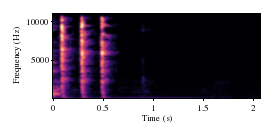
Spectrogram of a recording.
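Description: A hammer tapping a small palette knife to drive a bush out of a moped swing arm held in a bench vise: a few quick, light metal taps in the first half second. A steady low hum runs underneath.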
